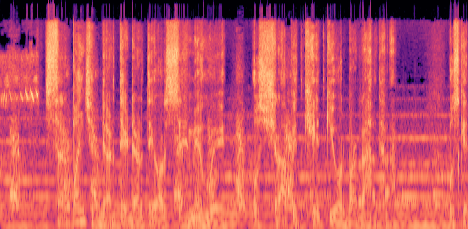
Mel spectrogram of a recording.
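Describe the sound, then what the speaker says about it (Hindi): Village dogs bark and yelp at night, their calls blended into the background beneath continuous narration by a speaking voice throughout. "गांव के कुत्ते भी लगातार भौंक रहे"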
